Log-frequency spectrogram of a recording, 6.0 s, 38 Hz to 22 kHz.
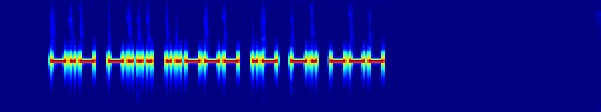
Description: Morse code, heard as a keyed tone, about 25 wpm, 700 Hz. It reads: KB2ANO
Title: USA Call Signs - 6 Characters - Repeated 3x - 25wpm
